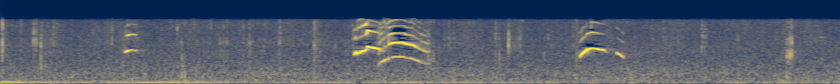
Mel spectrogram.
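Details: Nearly two-week-old Cashmere and Bengal kittens: one brief high mew, then a loud cluster of three arching, high-pitched mews, another single mew a couple of seconds later, and quiet rustling in between.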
